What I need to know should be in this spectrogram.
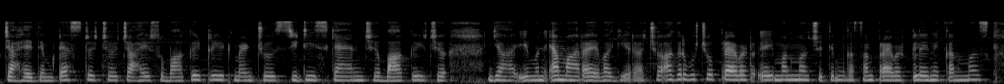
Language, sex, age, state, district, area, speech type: Kashmiri, female, 30-45, Jammu and Kashmir, Srinagar, rural, spontaneous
